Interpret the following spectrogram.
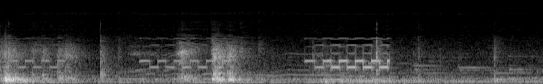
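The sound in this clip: An outgoing call rings through a telephone: electronic ringtone bursts repeat a few times over a low, steady background hum.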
